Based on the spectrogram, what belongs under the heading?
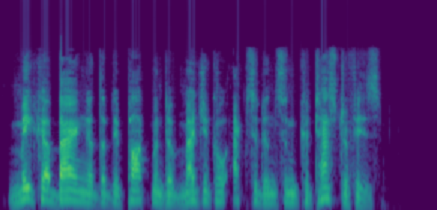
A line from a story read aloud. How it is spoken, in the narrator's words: said Hermione sharply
